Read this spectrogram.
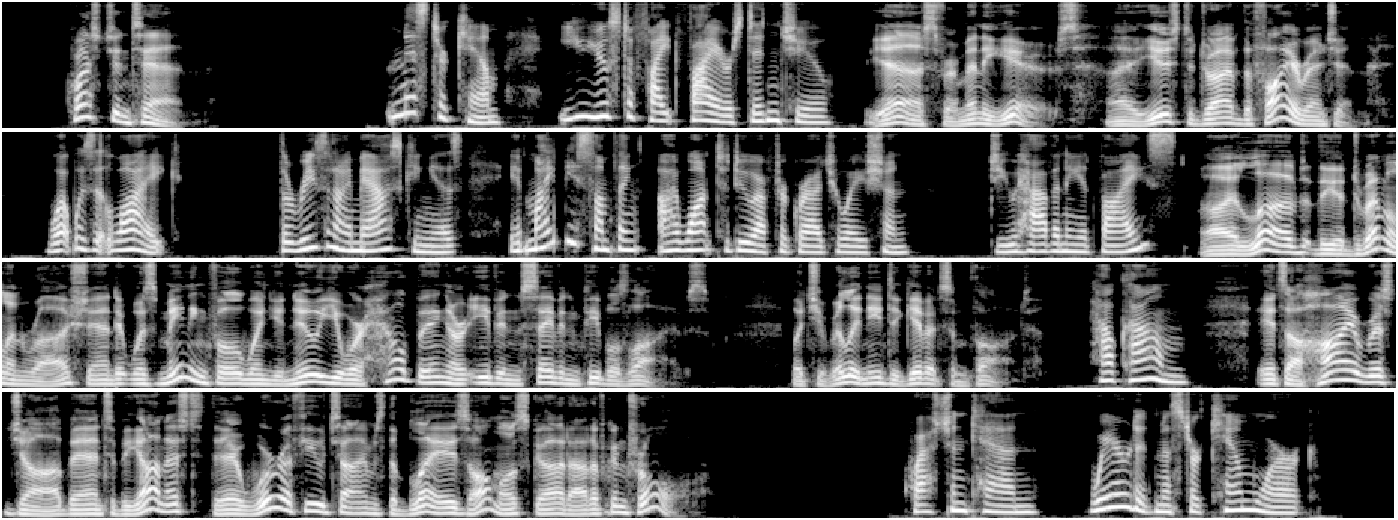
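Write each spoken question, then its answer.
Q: Where did Mr. Kim work?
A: At a fire station (he was a firefighter)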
